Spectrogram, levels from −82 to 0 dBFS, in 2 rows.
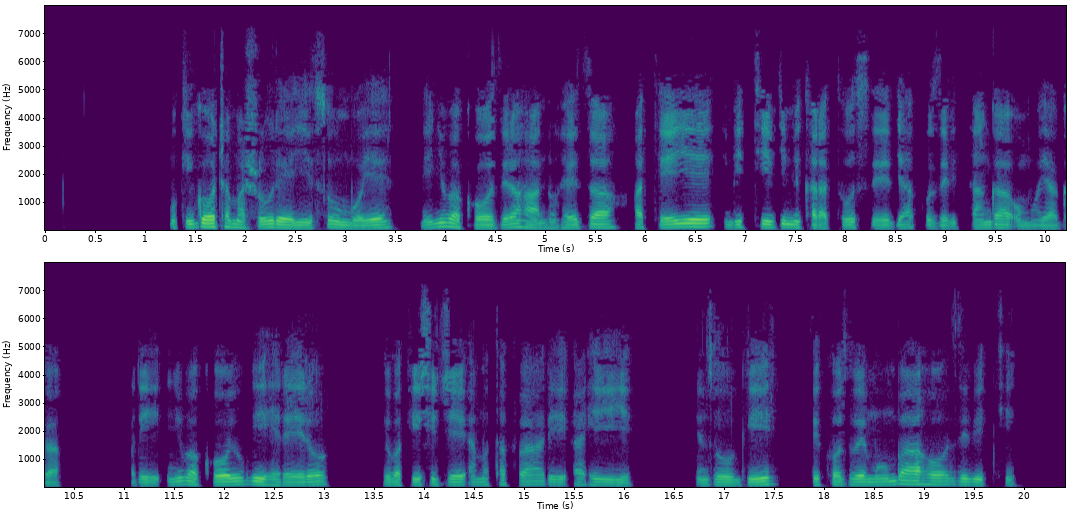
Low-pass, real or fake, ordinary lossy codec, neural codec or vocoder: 7.2 kHz; real; MP3, 32 kbps; none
